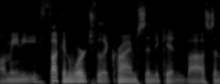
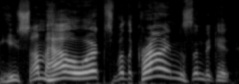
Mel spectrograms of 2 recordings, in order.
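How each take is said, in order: First: Said in the usual way. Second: Higher, louder hammed-up mysterious voice; mock mysterious. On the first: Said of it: "I say somehow". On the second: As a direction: ham up the somehow like a big secret. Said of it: "I say somehow like it's gonna be some mysterious thing".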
